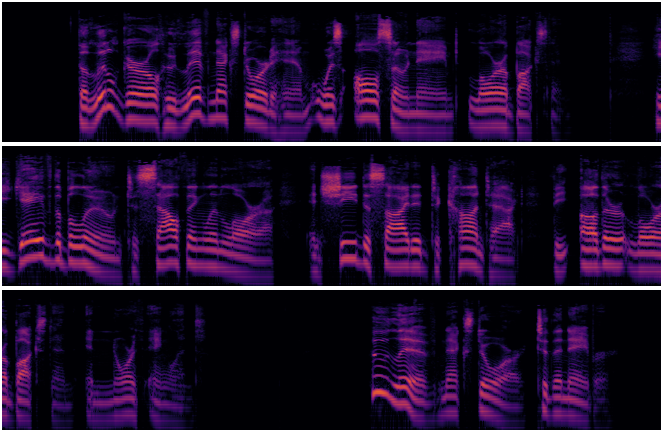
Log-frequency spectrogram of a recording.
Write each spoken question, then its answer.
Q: Who lived next door to the neighbor?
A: Another girl named Laura Buxton lived next door to the neighbor.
